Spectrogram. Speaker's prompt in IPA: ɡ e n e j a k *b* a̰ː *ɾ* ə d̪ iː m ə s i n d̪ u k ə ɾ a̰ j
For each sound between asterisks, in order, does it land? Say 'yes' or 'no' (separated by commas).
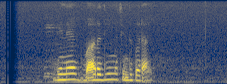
yes, yes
